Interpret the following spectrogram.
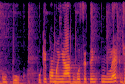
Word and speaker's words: Magnago: na tela para você você escreve com a letra g magnago mas se pronuncia manhago e vai lá descubra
